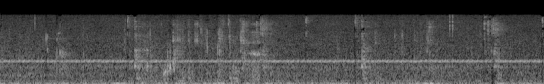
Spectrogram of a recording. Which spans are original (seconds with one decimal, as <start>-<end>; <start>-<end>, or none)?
0.0-0.8; 1.8-3.1; 4.5-5.4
